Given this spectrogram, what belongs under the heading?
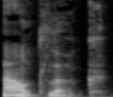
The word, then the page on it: outlook: British English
